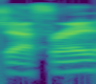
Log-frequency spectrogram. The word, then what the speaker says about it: Jaffres: c-o-y-s at the end uh jafris j-a-f-f-r-e-s um for any french listeners it's jeff ray i uh know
